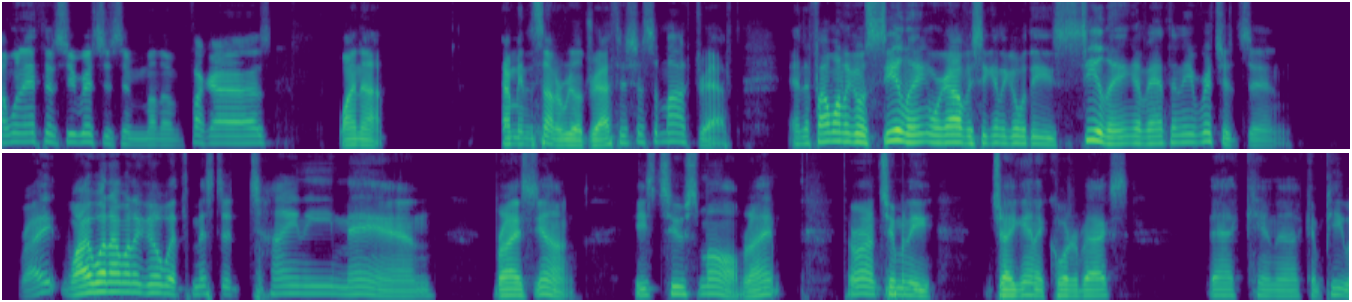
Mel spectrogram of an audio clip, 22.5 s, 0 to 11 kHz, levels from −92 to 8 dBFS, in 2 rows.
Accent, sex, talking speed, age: American, male, 170 wpm, 40-59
